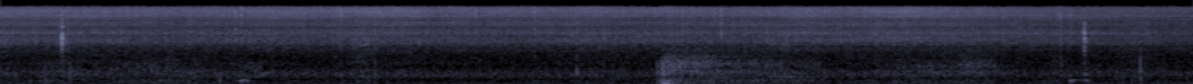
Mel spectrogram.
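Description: Meat sizzling on a small wire grill, a steady faint hiss with a few small crackles, and one soft knock about three seconds in.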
